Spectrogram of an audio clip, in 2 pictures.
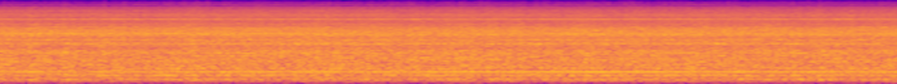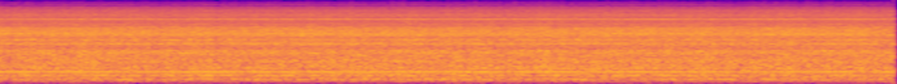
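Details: Vax Dual Power Total Home carpet washer spraying pre-treatment solution through the wand: a steady, even high-pitched airy rush with a constant motor tone, no surging or rattles; running normally.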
